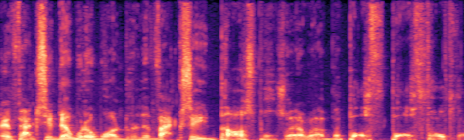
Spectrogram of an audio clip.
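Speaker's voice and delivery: low, quiet blustering mumble; mock Boris bluster. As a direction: mutter it like a flustered prime minister.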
